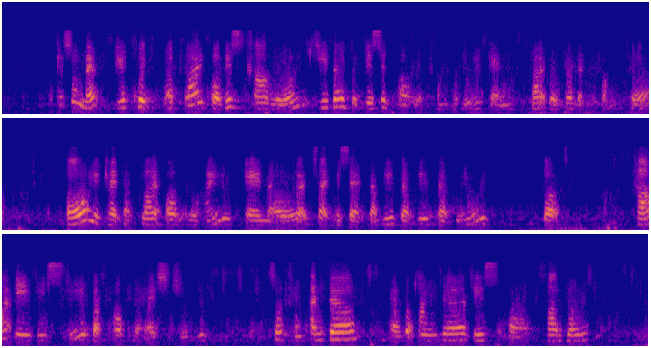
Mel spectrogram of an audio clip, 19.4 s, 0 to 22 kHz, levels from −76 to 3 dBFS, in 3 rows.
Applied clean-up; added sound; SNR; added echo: neural separator model SepFormer DNS4.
